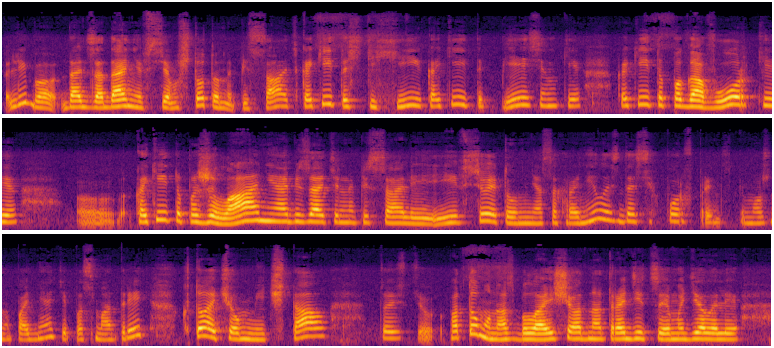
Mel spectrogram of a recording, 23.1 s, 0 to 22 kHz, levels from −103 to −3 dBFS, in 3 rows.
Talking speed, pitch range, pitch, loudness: 120 wpm, 180-225 Hz, 200 Hz, -21 LUFS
